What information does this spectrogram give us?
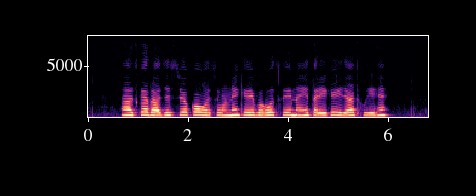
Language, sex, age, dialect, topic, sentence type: Hindi, female, 25-30, Garhwali, banking, statement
